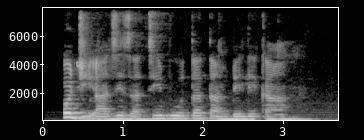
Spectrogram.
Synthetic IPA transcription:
o˦d͡ʒi˨a˨zɪ˦za˨ti˦bo˦ta˦ta˦m̩˨be˦le˦ka˦a˦ɦʊ˨

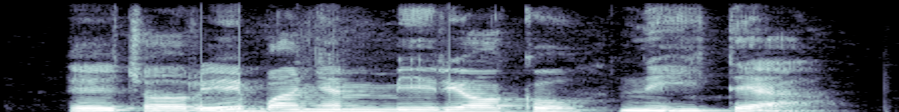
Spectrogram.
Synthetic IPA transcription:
ɪ˨t͡ʃɔ˨ɾɪ˨ɪ˦ɡ͡ba˦ɲe˦m̩˦mi˦ɾi˦ɔ˦kʊ˦ni˨i˨te˦a˨ʊ˨

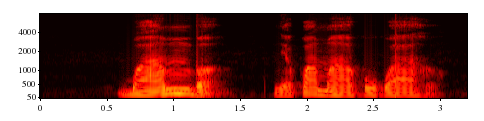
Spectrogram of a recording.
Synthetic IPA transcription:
ɡ͡baː˨m̩˦bɔ̰˨ | ɲe˨kʷa˦m̩˦a˨a˦kʷʊ˦kʷa˦ɦʊ̰˨

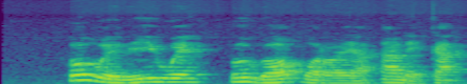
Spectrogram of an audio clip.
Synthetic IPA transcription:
o˦we˨ɾi˦we˦o˦ɡɔ˨ɔ˦k͡pɔ˨ɾɔ˨ja˦a˦lɪ̰˨ka˦

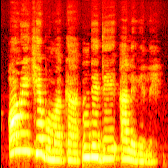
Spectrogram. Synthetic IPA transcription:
ɔ˦ɾʊ˦i˦kʰe˦bʊ˨ma˨ka˨n̩˦dɪ˦dɪ˦a˦le˨ɣe˨le˨

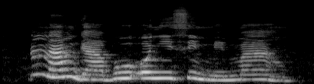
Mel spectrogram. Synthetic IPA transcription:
n̩˦na˨m̩˦ɡa˨a˨bʊ˦o˦ɲe˦i˦si˦m̩˨me˨m̩˦ma˦a˦ɦʊ˨

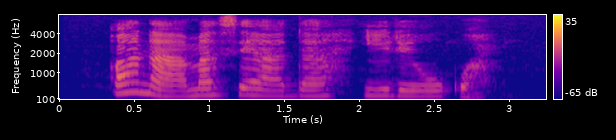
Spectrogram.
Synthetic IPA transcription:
ɔ˦na˨a˨ma˦sɪ˦a˨da˦i˦ɾe˦ʊ˦kʷa˨

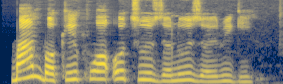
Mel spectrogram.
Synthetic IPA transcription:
ɡ͡ba˦m̩˦bɔ˨kɪ˦kʷɔ˦ʔo˦tu˦zo˨nu˦zɔ˨i˨ɾi˦ɡɪ˦

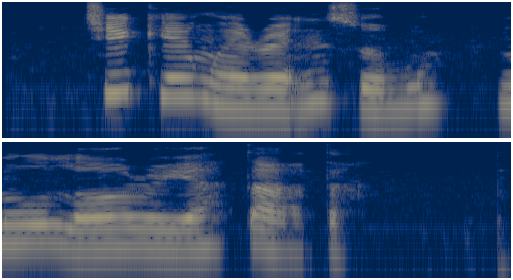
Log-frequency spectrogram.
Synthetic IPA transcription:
t͡ʃi˦ke˦ŋʷe˨ɾe˨n̩˦so˨ɡ͡bu˦ | nʊ˦lɔ˨˦ɾʊ˦ja˦ta˦˨a˨ta˨

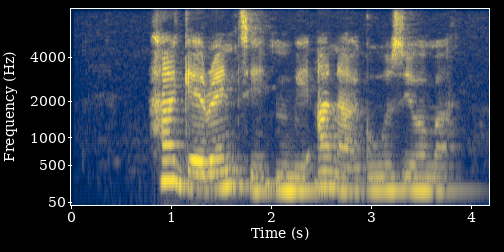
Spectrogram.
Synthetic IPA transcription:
ha˦ɡe˨ɾe˨n̩˦ti˨ŋ͡m̩˨ɡ͡be˨ʔa˦na˨a˨ɡʊ˦o˦zi˦ɔ˦ma˦

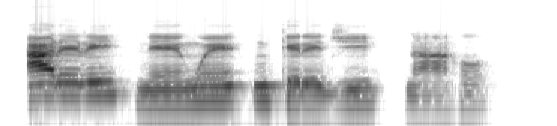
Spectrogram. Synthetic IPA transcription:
a˦ɾɪ˦ɾɪ˦ne˨ŋʷe˦ŋ̩˦ke˨ɾe˨d͡ʒi˦na˨a˨ɦʊ˦

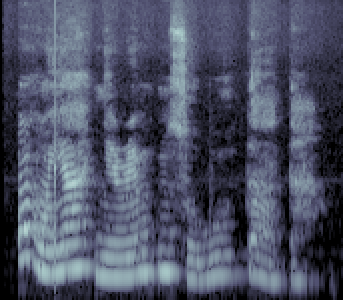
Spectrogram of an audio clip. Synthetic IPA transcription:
ʊ˦ɦʊ˨ja˦ɲe˨ɾe˨m̩˦n̩˦so˨ɡ͡bu˦ta˦˨ta˨

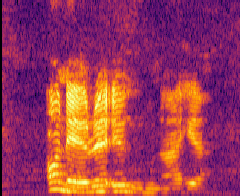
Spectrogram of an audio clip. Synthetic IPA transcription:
ɔ˦ne˨e˨ɾe˦ʔe˦ɦu˨ɾu˨na˨a˦ɦja˦

